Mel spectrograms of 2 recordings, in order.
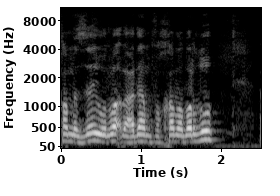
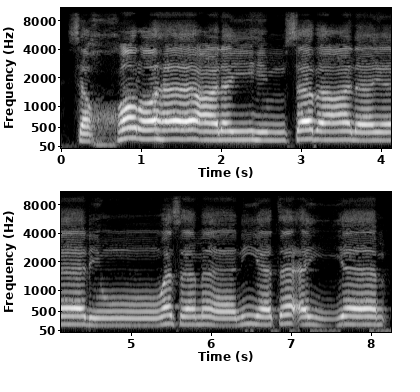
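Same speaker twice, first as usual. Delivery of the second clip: slow chanted tajweed recitation, heavy nasal hum; Quran recitation; 2 semitones higher, 6 dB louder, much slower than usual. Shown as a demonstration. Teacher demonstrating recitation to students, slow chant. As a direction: recite slowly, drawing out the ghunna.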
